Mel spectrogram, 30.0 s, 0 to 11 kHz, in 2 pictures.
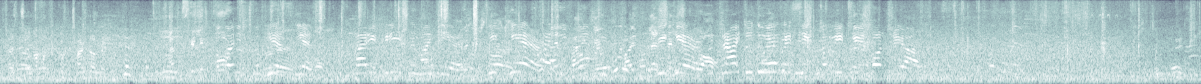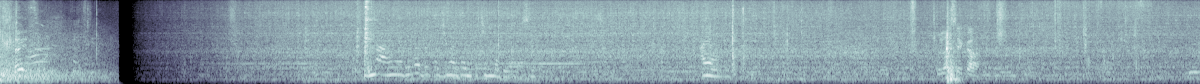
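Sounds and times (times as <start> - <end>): people talking over one another: 0.0 - 13.3.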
